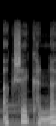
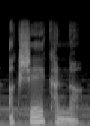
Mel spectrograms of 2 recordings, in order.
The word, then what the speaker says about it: अक्षय खन्ना: कई लोग उन्हें अक्षय खन्ना कहकर बुलाते हैं। लेकिन उनका सही नाम और उच्चारण है अक्षय खन्ना।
